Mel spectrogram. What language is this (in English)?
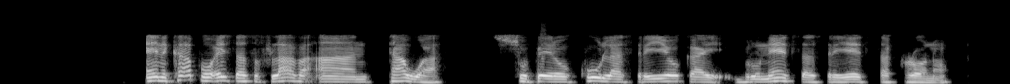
Esperanto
